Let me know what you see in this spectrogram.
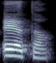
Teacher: Parce que en russe, les voyelles le O sans accent tonique se prononcent A. Et dans les formes этот, это, эти, l'accent tonique frappe la voyelle E. · Et dans les formes этот, это, эти, l'accent tonique frappe la voyelle E. Et sans accent tonique, la voyelle O se prononce A.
